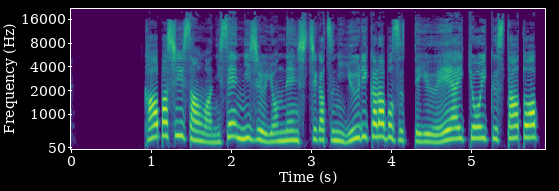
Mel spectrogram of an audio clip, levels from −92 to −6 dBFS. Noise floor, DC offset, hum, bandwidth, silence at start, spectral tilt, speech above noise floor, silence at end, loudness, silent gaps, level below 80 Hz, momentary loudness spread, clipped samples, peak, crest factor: under -90 dBFS; under 0.1%; none; over 20 kHz; 0.9 s; -2.5 dB/octave; over 71 dB; 0.1 s; -19 LUFS; none; -78 dBFS; 6 LU; under 0.1%; -2 dBFS; 18 dB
